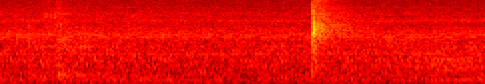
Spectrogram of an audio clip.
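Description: Quiet room tone with one short, sharp click about one and a half seconds in.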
